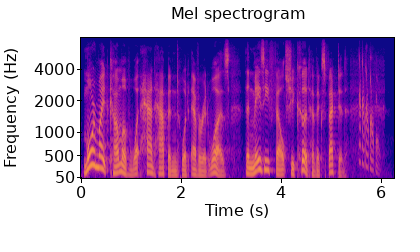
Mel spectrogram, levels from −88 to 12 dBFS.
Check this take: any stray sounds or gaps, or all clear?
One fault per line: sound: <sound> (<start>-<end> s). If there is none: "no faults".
sound: chirp (5.5-6.0 s)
